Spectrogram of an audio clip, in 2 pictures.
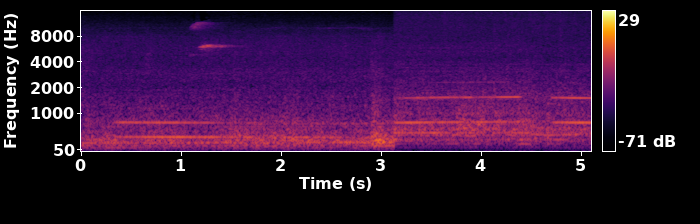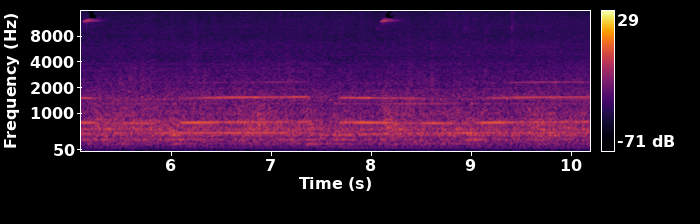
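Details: Flex CNC machining center rigid tapping a cart top fixture plate after software engineers corrected the tapping cycle: steady spindle whine with clean tones stepping up and down as each hole is tapped and reversed out, smooth and even.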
